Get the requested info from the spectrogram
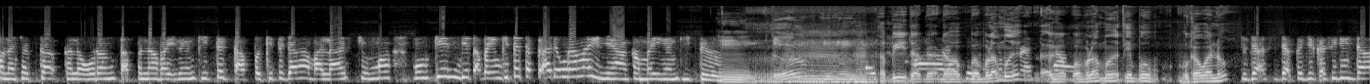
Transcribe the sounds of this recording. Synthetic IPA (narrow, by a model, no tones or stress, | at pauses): pərnaht͡ʃakap̚kalawoɾaŋt̪aʔpərnahbaɪk̚dəŋankit̪ət̪apəkit̪əd͡ʒaŋanbalast͡ʃumə̃mũŋkɪndiət̪aʔbajŋaŋkit̪ət̪apiadaoɾaŋlaɪnjãakanbajŋankit̪əbt̪ol | t̪apidadadaapəlamə̃aapəlamə̃t̪empɔh | bəkawant̪osəd͡ʒaʔsəd͡ʒaʔkəd͡ʒəkaʔsinida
